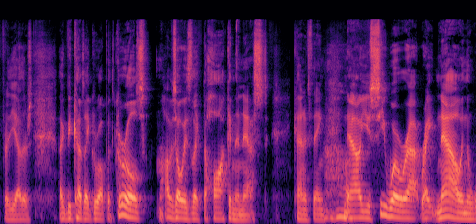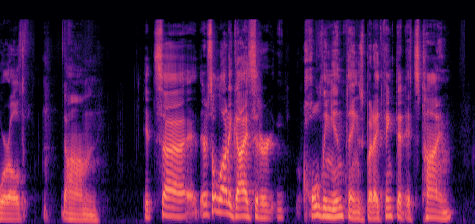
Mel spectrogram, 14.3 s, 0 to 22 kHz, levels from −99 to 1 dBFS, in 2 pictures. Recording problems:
none

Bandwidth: 15 kHz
